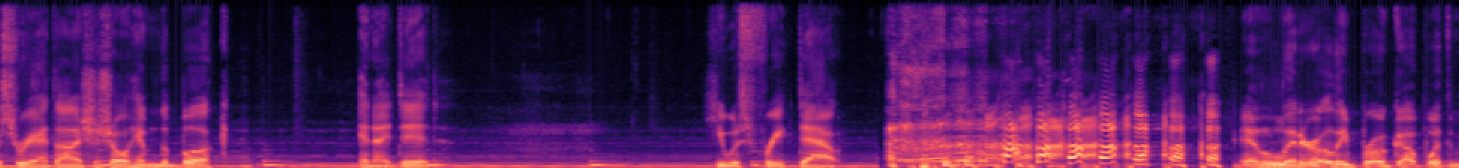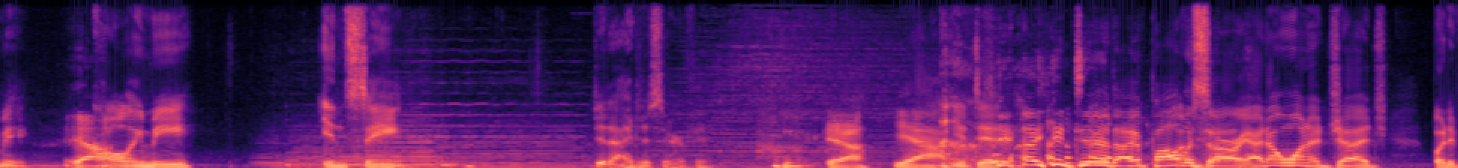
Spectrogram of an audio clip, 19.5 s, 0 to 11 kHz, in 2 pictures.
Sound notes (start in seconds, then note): 5.9 both laugh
